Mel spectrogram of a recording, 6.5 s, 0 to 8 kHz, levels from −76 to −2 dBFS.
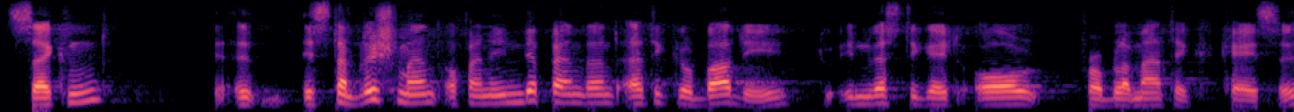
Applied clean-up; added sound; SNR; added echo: none; none; none; none.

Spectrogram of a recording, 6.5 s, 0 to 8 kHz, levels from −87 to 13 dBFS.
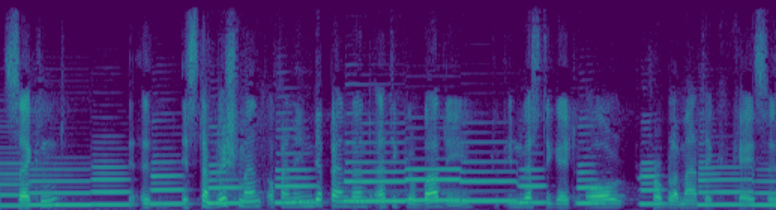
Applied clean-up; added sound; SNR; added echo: none; Wind instrument, woodwind instrument; 1 dB; none.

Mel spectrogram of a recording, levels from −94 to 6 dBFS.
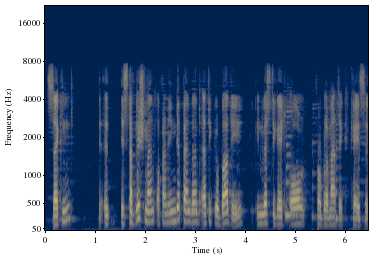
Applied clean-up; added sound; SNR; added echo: neural mask model DeepFilterNet 3.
